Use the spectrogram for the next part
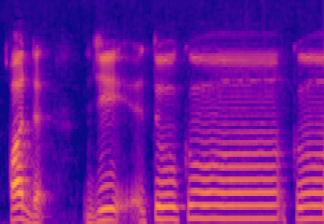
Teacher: Ikhfa syafawi dibacakan dengan bibir dibiarkan renggang sikit. Ku 2 harakat.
